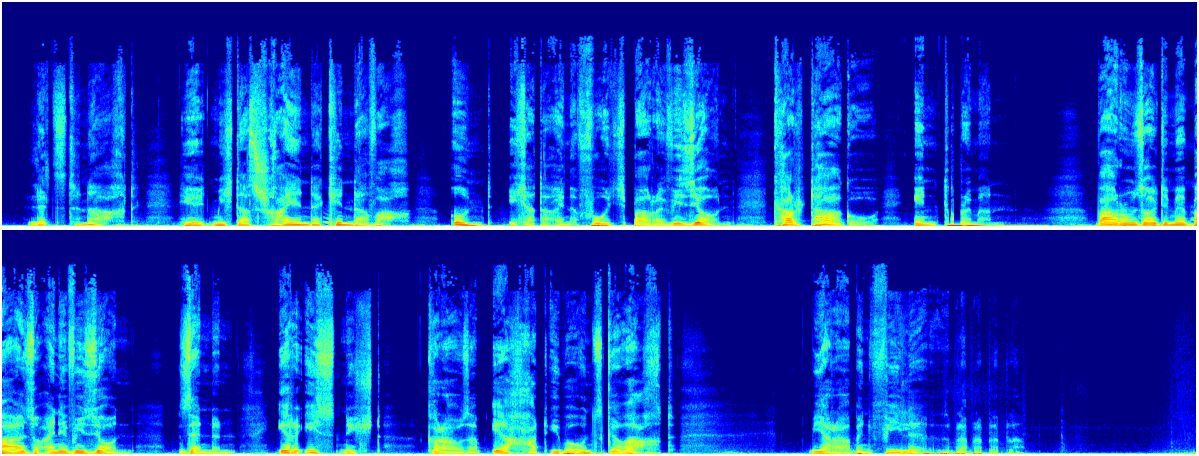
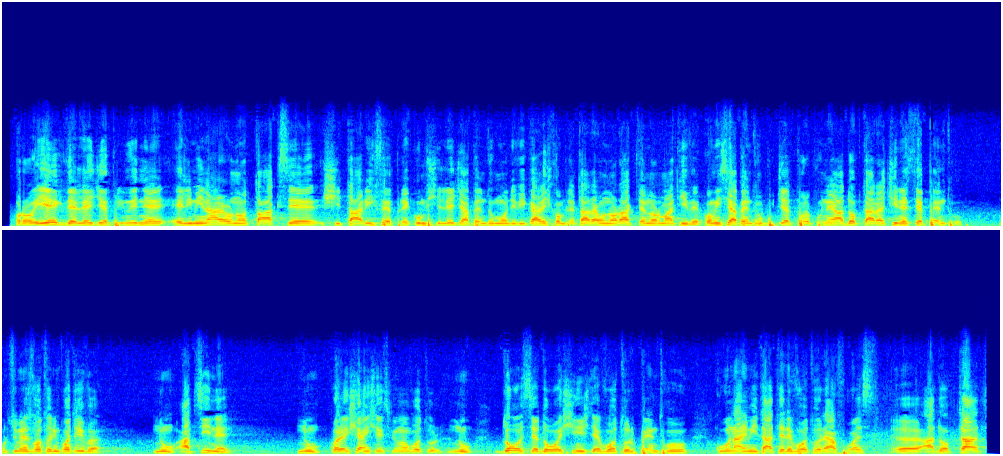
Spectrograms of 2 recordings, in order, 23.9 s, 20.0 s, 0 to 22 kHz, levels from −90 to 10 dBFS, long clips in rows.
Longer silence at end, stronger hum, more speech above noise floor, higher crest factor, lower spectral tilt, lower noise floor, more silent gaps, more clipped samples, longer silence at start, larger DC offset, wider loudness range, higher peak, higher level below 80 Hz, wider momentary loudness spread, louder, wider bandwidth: second, 0 s vs 0.15 s; neither; about the same, 23 dB vs 24 dB; about the same, 18 dB vs 16 dB; about the same, -6.5 dB/octave vs -6 dB/octave; about the same, -40 dBFS vs -41 dBFS; neither; neither; about the same, 0.1 s vs 0.15 s; neither; first, 7 LU vs 3 LU; about the same, 0 dBFS vs -2 dBFS; first, -26 dBFS vs -44 dBFS; first, 18 LU vs 7 LU; second, -22 LUFS vs -18 LUFS; first, 16.5 kHz vs 11.5 kHz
